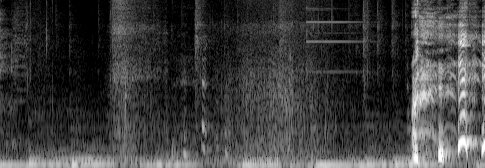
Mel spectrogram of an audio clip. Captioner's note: giggles; chuckles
